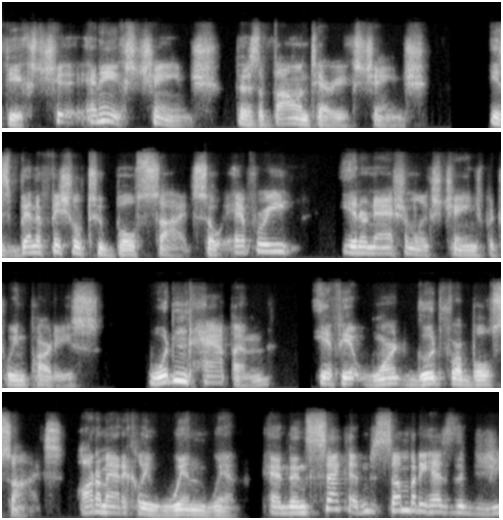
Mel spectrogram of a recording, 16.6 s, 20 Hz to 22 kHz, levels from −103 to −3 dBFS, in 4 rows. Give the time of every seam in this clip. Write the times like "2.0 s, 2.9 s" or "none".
14.7 s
